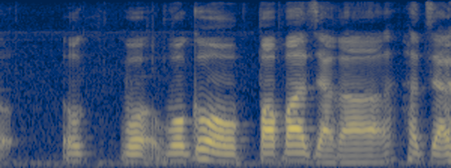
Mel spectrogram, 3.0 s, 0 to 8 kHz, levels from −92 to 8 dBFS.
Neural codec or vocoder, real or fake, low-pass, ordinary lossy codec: none; real; none; none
